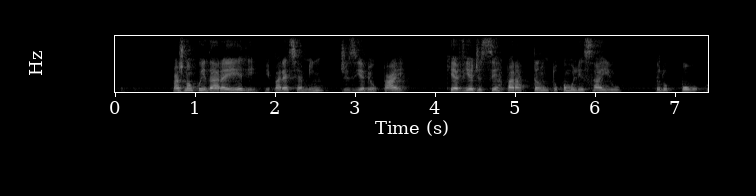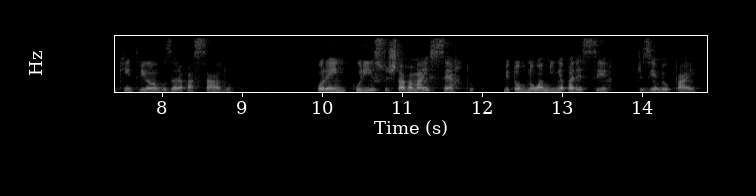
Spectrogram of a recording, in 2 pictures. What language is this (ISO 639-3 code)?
por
